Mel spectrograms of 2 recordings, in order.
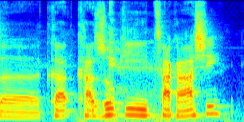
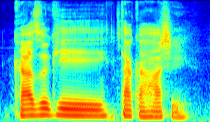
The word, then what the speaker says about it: Kazuki Takahashi: I know it's Kazuki Takahashi. – Kazuki Takahashi.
